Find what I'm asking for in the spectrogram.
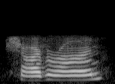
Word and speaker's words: Charveron: And is it Deborah, D-E-B-O-R-A-H or D-E-B-R-A? – D-E-B-R-A. – And what's your last name, please? – Charvaron. – Spell it for me. – C-H-A-R-V-E-R-O-N.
